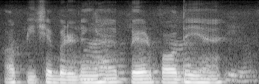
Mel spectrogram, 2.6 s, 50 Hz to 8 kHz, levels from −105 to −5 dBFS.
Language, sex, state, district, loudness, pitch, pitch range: Hindi, male, Bihar, Patna, -15 LUFS, 120 Hz, 115-130 Hz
